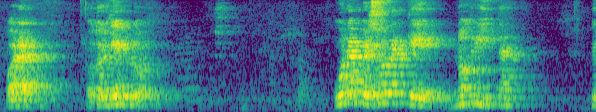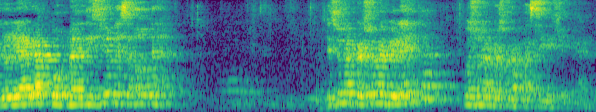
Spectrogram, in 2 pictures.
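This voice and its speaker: Man, sermon, high and bright voice, questions to the congregation, very echoey hall, distant mic. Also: moderate pace, pauses often, a little hiss or hum. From Mexico. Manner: emphatic, asks the congregation questions and answers them. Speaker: preacher. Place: church hall.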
